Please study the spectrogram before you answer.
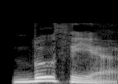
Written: boothia

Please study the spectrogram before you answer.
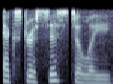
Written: extrasystole

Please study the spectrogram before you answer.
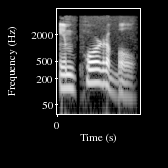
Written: importable

